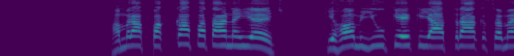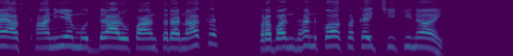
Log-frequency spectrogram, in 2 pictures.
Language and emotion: Maithili, fearful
